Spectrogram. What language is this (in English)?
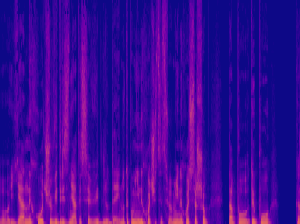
Ukrainian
